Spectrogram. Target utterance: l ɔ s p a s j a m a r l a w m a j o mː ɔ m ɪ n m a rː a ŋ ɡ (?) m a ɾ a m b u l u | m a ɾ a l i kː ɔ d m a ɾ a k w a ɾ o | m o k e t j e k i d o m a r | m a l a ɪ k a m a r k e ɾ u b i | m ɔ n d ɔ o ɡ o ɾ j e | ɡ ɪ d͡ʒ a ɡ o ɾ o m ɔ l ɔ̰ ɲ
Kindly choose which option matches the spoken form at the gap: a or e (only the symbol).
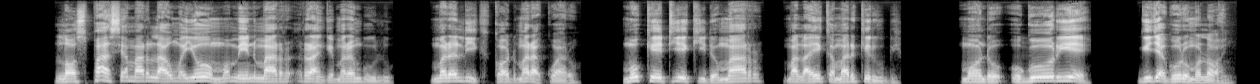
e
